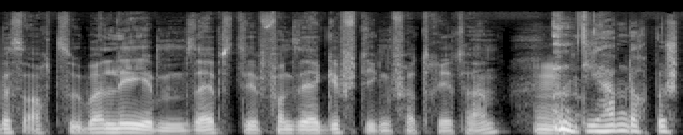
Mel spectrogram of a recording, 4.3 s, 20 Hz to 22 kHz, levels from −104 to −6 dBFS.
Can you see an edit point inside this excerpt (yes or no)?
yes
